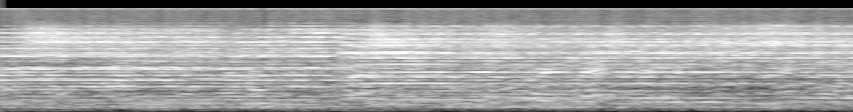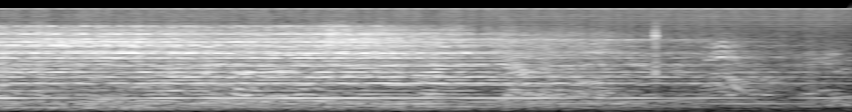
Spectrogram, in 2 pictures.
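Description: Recorded music played from a CD over the room's sound system: long held, layered tones that change chord every few seconds and drop away near the end.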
